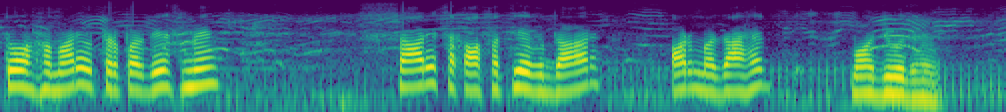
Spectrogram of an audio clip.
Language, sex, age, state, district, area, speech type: Urdu, male, 30-45, Uttar Pradesh, Lucknow, urban, spontaneous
